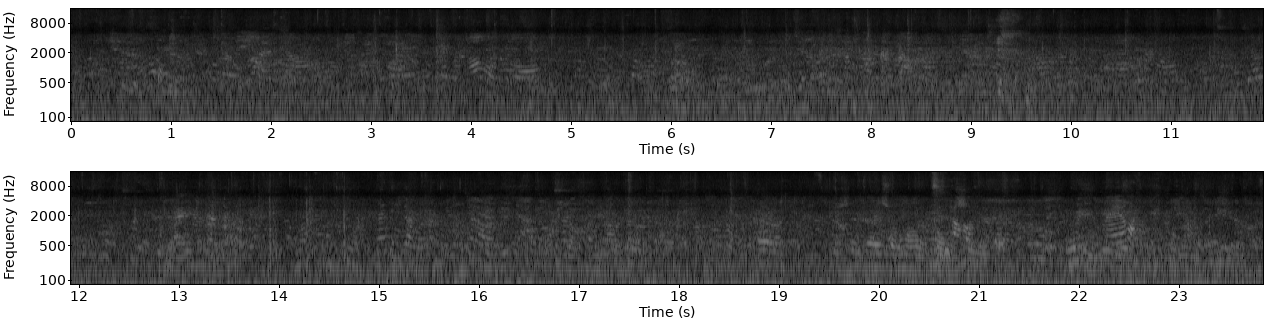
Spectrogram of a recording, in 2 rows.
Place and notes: {"title": "Taipei main Station, Taiwan - Walking in the station", "date": "2014-03-21 22:03:00", "description": "Walking into the station\nBinaural recordings", "latitude": "25.05", "longitude": "121.52", "altitude": "25", "timezone": "Asia/Taipei"}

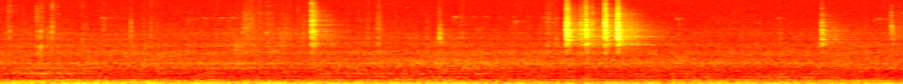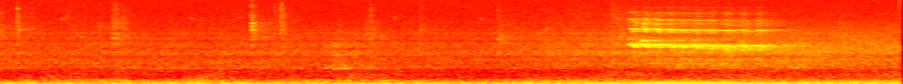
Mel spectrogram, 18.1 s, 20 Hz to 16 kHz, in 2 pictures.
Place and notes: {"title": "all the mornings of the ... - sept 3 2013 tuesday 07:02", "date": "2013-09-03 07:02:00", "latitude": "46.56", "longitude": "15.65", "altitude": "285", "timezone": "Europe/Ljubljana"}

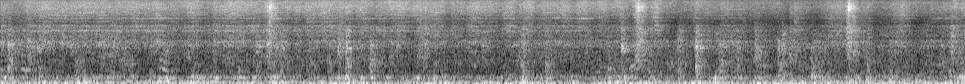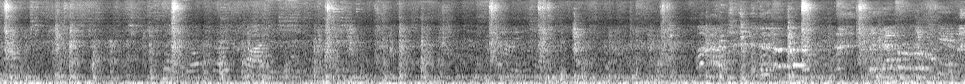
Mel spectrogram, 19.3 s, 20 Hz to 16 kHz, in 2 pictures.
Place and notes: {"title": "Bade City, Taoyuan County - Tze-Chiang Train", "date": "2013-08-12 15:33:00", "description": "inside the Tze-Chiang Train, from Zhongli station to Taoyuan station, Zoom H4n + Soundman OKM II", "latitude": "24.98", "longitude": "121.28", "altitude": "109", "timezone": "Asia/Taipei"}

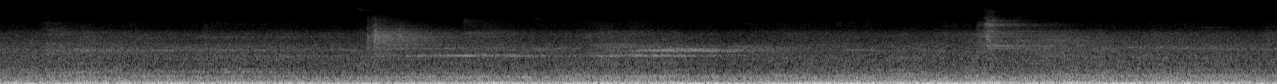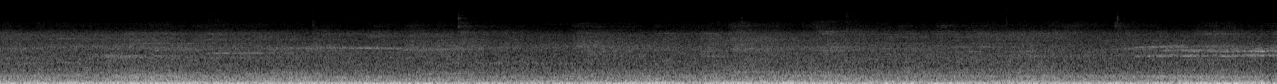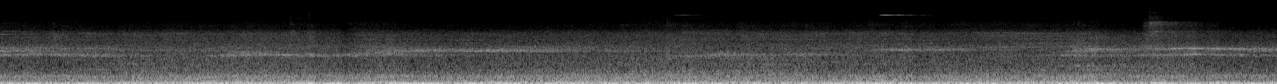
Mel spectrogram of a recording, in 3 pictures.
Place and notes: {"title": "Fuerte Ventura, hotel, windy morning in the hall", "latitude": "28.16", "longitude": "-14.23", "altitude": "17", "timezone": "Europe/Berlin"}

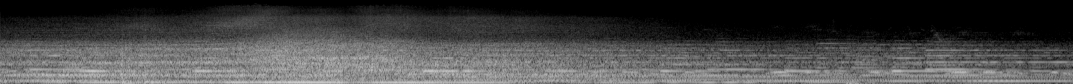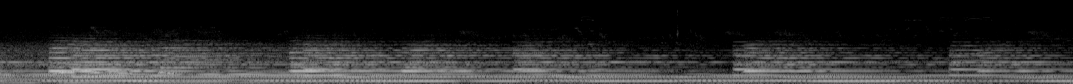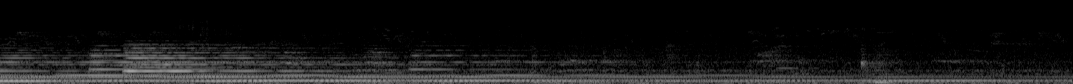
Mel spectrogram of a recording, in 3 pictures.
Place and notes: {"title": "tondatei.de: oberbergen, kaiserstuhl, kirchengeläut - oberbergen, kaiserstuhl, kirchengeläut", "date": "2010-04-05 09:48:00", "latitude": "48.10", "longitude": "7.66", "altitude": "245", "timezone": "Europe/Berlin"}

